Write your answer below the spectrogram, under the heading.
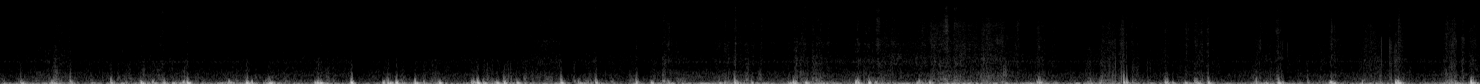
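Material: Cotton.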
